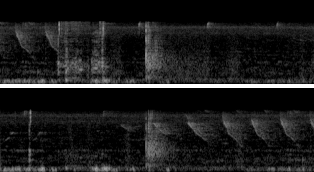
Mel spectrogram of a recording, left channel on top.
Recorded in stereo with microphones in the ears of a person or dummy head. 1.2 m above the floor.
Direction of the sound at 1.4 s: 65° left (ahead or behind).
